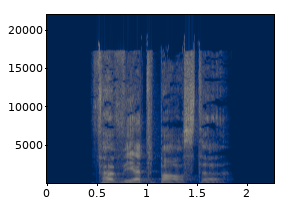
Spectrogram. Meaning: inflection of verwertbar: 1. strong/mixed nominative/accusative feminine singular superlative degree 2. strong nominative/accusative plural superlative degree
- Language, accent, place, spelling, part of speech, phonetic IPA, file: German, Germany, Berlin, verwertbarste, adjective, [fɛɐ̯ˈveːɐ̯tbaːɐ̯stə], De-verwertbarste.ogg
